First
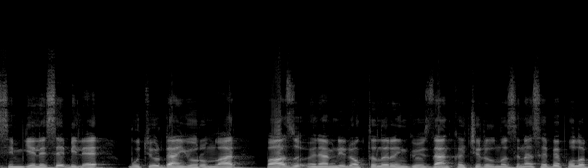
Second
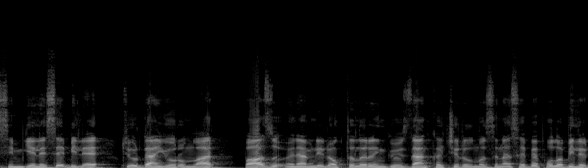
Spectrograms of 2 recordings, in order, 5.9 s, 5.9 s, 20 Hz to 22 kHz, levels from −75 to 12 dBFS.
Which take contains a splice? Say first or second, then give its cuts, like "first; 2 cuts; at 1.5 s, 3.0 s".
second; 1 cut; at 1.2 s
